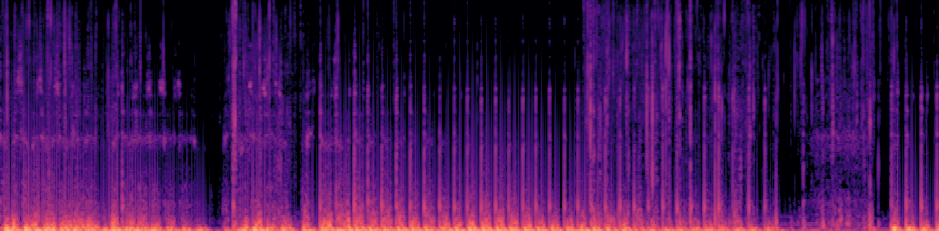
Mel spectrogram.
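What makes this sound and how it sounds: A single small wad of crumpled clear plastic cling wrap is held in the left hand close to a microphone while the right fingertips and nails scratch and squeeze it. Dense, irregular crinkling and crackling comes through with heavy low rumble from the handling and bright crackles on top. The sound briefly dips quiet twice before resuming and ends with a louder burst.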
